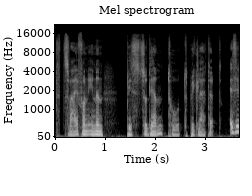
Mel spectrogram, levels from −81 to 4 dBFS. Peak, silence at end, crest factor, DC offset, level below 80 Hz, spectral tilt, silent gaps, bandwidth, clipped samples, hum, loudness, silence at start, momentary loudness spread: -6 dBFS; 0 s; 20 dB; under 0.1%; -44 dBFS; -5.5 dB/octave; none; 16 kHz; under 0.1%; none; -26 LUFS; 0 s; 11 LU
